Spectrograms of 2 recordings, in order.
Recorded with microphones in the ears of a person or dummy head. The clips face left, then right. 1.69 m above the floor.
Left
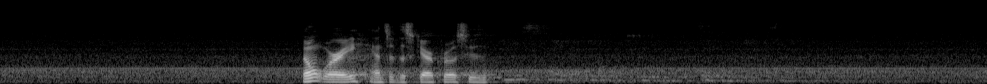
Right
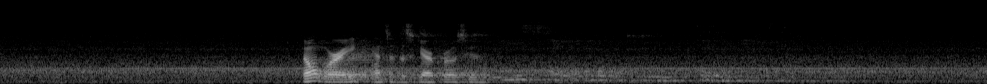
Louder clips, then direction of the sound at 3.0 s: Left 7 dB; 50° left (ahead or behind).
